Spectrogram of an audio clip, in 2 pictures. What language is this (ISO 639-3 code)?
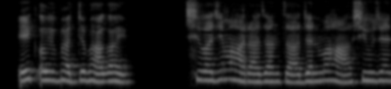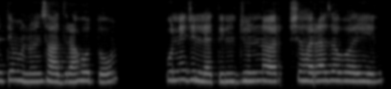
mar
